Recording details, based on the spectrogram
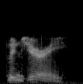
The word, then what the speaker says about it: Monjure: Monjure.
